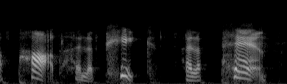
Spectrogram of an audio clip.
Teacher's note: chúng ta bắt buộc phải có aspiration Ok bật hơi ra ok giữ cái hơi trong miệng nó ra thì chẳng hạn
